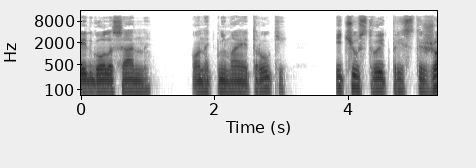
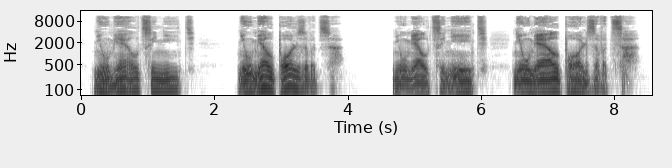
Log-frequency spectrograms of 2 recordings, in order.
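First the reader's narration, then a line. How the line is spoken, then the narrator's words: Strange crazed repeated whisper. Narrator (Russian): странным, сумасшедшим шепотом повторяемые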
